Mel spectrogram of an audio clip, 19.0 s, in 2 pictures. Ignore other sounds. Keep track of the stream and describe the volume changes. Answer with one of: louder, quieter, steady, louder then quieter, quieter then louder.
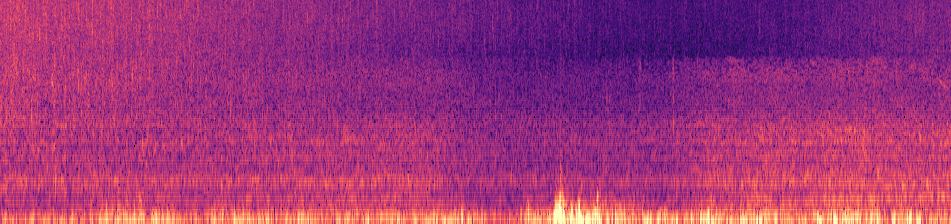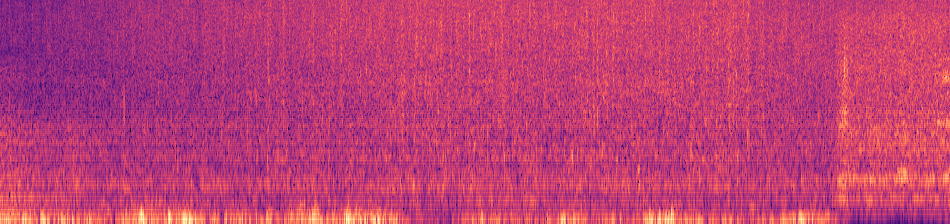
quieter then louder.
